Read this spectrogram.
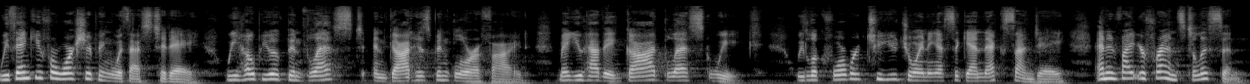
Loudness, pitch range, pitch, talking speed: -21 LUFS, 180-240 Hz, 200 Hz, 195 wpm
